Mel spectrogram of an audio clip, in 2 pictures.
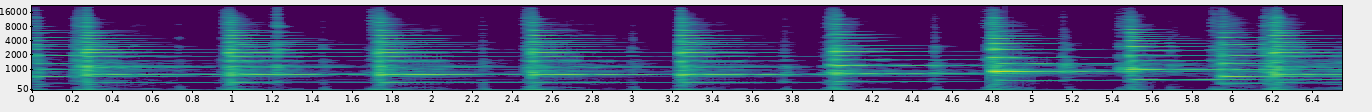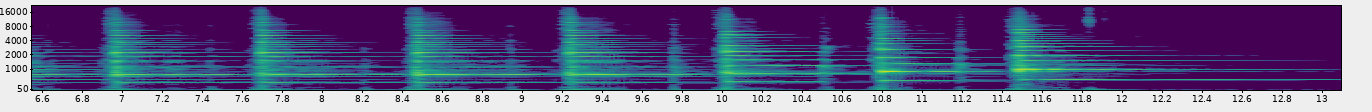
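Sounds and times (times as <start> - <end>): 
kanun playing: 0.0 - 12.6.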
